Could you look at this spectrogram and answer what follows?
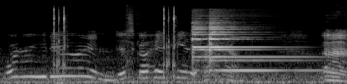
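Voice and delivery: high, slow mock disbelief; mock exasperated. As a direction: scold the viewer playfully, drawn out. Urging viewers to subscribe.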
